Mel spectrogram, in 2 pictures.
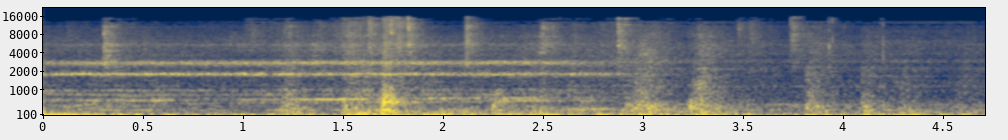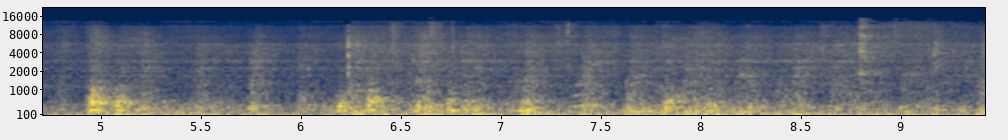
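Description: Inside a Hankyu 9000-series electric train car pulling away and gathering speed: a steady low rumble with wheels clattering over rail joints and points in repeated sharp knocks. A high steady whine stops about three seconds in.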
